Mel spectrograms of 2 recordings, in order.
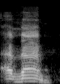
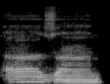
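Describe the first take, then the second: First: The first vowel is short. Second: The first vowel is drawn out long. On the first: It means the call announcing prayer time. The speaker calls it right. "अजान है, आजान नहीं है, मद के साथ नहीं है" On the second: It would mean many ears. The speaker calls it wrong. "आजान ये गलत है। ... मद के साथ"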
